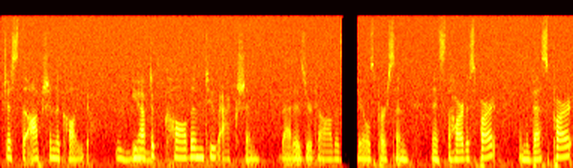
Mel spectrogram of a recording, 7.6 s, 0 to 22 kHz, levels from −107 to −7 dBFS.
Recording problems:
hiss; loud; throughout; 6 dB below the speech
audio cutting out; at 4.5 s

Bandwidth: 15 kHz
